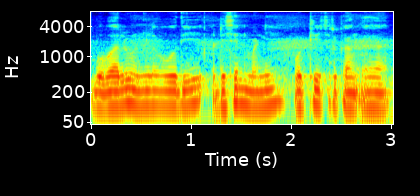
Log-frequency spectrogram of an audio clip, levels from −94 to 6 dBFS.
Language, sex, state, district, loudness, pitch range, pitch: Tamil, male, Tamil Nadu, Kanyakumari, -15 LUFS, 100-110 Hz, 105 Hz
